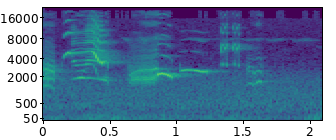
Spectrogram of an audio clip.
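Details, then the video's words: Common blackbird singing a short phrase: squeaky high notes, then clear fluty whistles gliding down and across, with a brief thin twitter at the end. "sounds of the birds blackbird"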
